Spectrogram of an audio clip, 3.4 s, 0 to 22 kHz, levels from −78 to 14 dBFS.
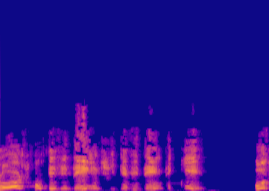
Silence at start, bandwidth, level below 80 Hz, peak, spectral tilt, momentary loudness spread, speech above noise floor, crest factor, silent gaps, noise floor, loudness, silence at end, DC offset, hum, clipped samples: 0 s; 10.5 kHz; -64 dBFS; 0 dBFS; -1 dB/octave; 10 LU; 55 dB; 18 dB; none; -74 dBFS; -16 LUFS; 0 s; under 0.1%; none; under 0.1%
